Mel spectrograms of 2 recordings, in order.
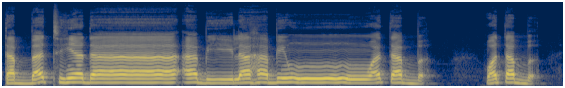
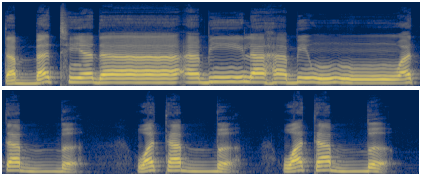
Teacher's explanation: तो कुछ लोग क्या करते हैं, मैंने अक्सर देखा है, कुछ लोग जब सूरह लहब की पहली आयत पढ़ते हैं ना नमाजों के अंदर भी, तब्बत यदा अबी लहबिन व तब, व तब, इस तरीके से, ये सही नहीं है। बा के ऊपर जब शद है तो बा की शद को मुकम्मल अदा करना है, फिर वक्फ करना है। तो ये पढ़ा जाएगा तब्बत यदा अबी लहबिन व तब, व तब, व तब, ठीक है।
